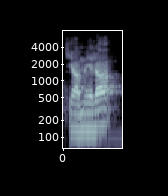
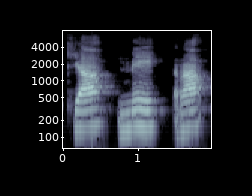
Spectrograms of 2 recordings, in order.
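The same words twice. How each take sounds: First: The word is said at a normal speed. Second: The word is said very slowly and drawn out.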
